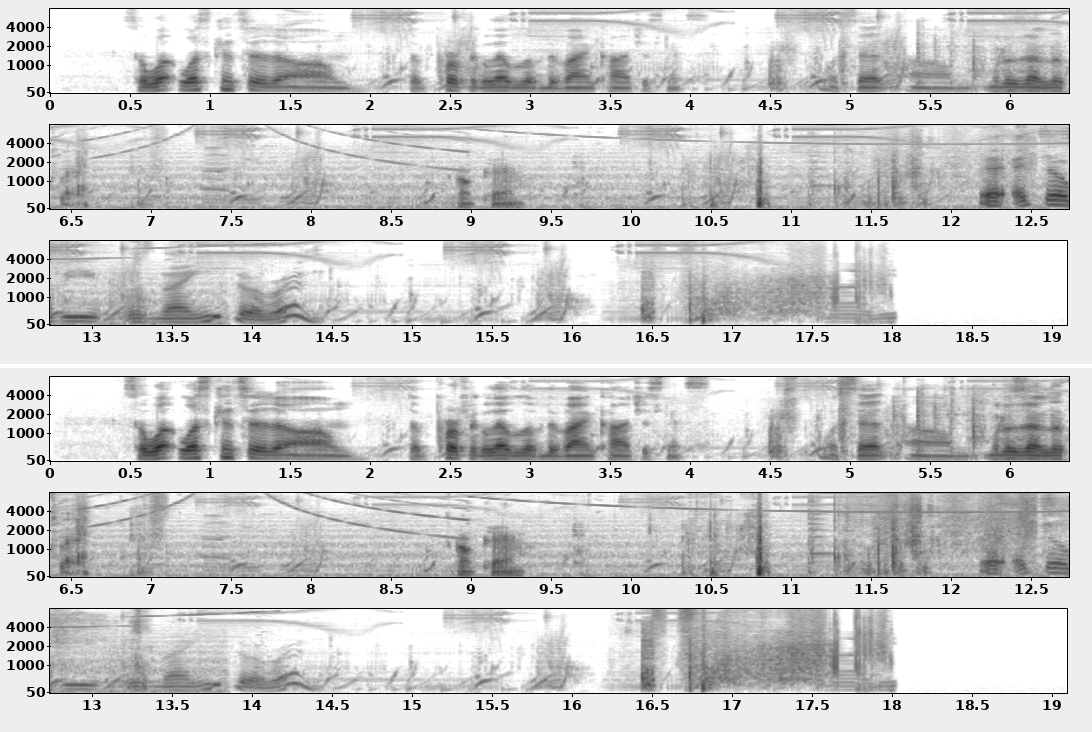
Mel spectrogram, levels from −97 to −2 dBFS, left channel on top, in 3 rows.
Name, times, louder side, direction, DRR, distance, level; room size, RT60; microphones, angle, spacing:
voice 1, 0.5-1.9 2.2-4.1 4.5-6.6 6.9-7.1 8.9-9.3 10.3-12.5 13.2-13.3 16.4-17.6, right 6 dB, 80° right, 0.5 m, -35 dB
sound 1, 1.2-17.4, left 3 dB, 20° left, 0.9 m, -55 dB
sound 2, 5.9-13.9, right 1 dB, 15° right, 3.1 m, -58 dB
sound 3, 6.2-14.2, right 8 dB, 35° right, 5.8 m, -53 dB
voice 2, 6.9-8.0 17.5-18.0, equal, 5° left, 2.9 m, -58 dB
voice 3, 12.2-14.4, left 7 dB, 55° left, 0.4 m, -36 dB
open air
head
